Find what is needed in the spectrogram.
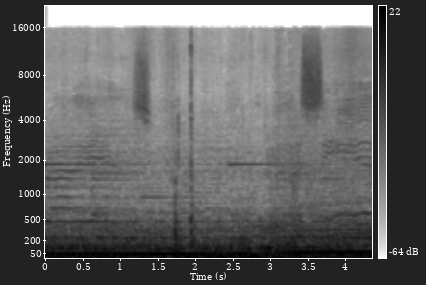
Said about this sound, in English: I'll be posting this video sometime after this is out, but here it is, my drive with all the snow.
